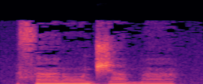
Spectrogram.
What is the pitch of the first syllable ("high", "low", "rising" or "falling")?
high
